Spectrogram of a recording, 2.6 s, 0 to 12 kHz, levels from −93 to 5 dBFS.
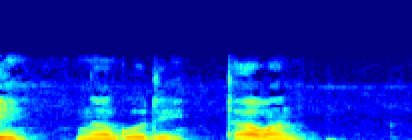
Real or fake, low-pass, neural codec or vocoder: real; 7.2 kHz; none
